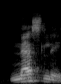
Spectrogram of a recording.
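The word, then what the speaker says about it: Nestlé: तो अब हमने जो है सपोज एक वर्ड लिखा NESTLE, तो उसको हम बोलते हैं नेस्ले। तो नेस्ले में भी क्या है, T साइलेंट है, नेस्ले, ये कंपनी का नाम भी है नेस्ले।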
